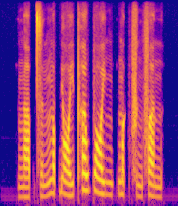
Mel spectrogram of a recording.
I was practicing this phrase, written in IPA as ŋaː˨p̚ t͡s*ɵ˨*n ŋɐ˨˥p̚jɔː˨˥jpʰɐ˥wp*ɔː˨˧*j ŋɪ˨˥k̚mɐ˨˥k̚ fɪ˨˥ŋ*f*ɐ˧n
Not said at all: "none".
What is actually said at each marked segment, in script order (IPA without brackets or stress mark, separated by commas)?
ɵ˨˥, ɔː˧, f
